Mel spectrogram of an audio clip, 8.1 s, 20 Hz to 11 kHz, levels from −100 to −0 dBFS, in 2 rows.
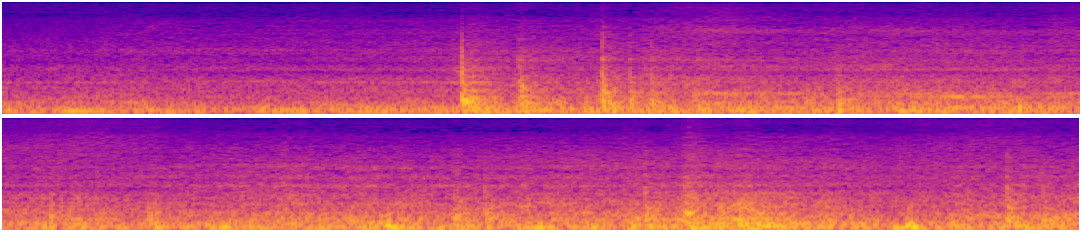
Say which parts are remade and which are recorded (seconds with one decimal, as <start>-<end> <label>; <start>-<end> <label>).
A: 0.0-0.6 recorded; 0.6-1.9 remade; 1.9-2.5 recorded; 2.5-4.7 remade; 4.7-6.5 recorded; 6.5-7.6 remade; 7.6-8.1 recorded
